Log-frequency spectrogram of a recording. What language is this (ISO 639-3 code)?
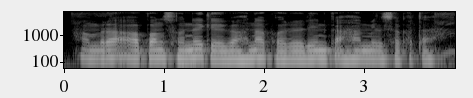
bho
